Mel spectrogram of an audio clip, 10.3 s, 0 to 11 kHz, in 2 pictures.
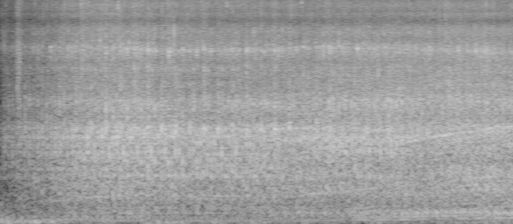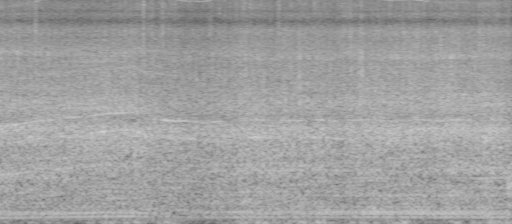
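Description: A steady, loud Valtra A104 tractor engine rumbles continuously as the tractor drives, with a broad mechanical drone and no voices.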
